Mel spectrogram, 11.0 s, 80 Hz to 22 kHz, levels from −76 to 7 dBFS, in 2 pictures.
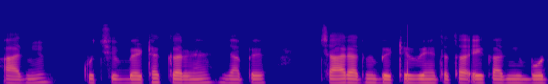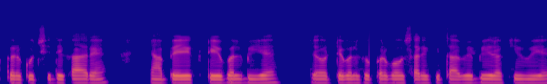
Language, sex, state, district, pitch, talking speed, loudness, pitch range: Hindi, male, Bihar, Jahanabad, 135 Hz, 210 wpm, -34 LUFS, 135-140 Hz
